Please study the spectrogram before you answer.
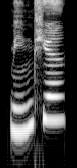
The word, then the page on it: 明天: míng tiān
